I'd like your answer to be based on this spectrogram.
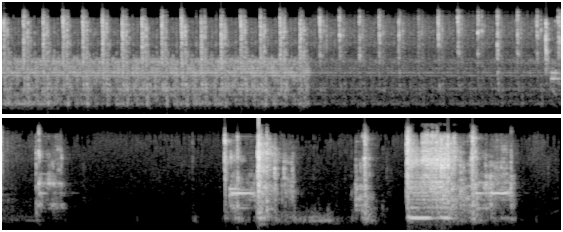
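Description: A sewing machine runs in a fast, steady stitching burst as quilt block pieces are sewn edge to edge, then stops, followed by a few short handling sounds and brief machine noises.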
